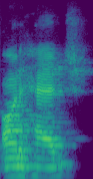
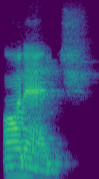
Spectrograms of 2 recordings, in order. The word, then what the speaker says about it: on edge: Be careful with the pronunciation. There's no ha. There's no, it's not on hedge. It's on edge.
